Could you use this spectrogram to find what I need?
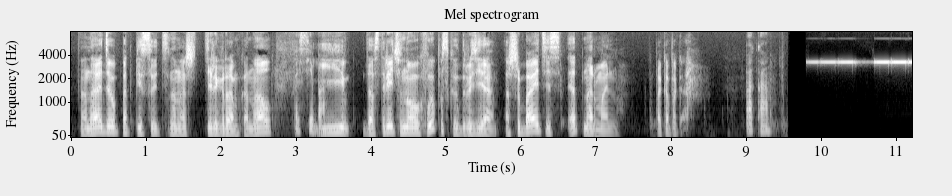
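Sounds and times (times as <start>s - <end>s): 
speech: 0.1s - 8.4s, 9.0s - 9.4s
fire alarm voice announcement: 0.2s - 7.2s
fire alarm beeping: 9.8s - 11.2s.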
